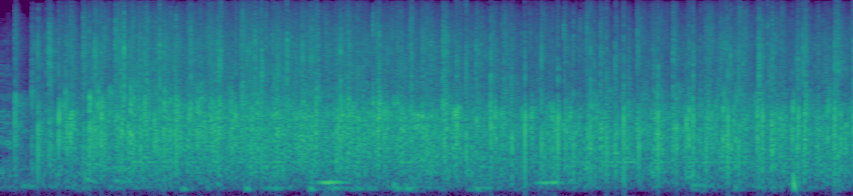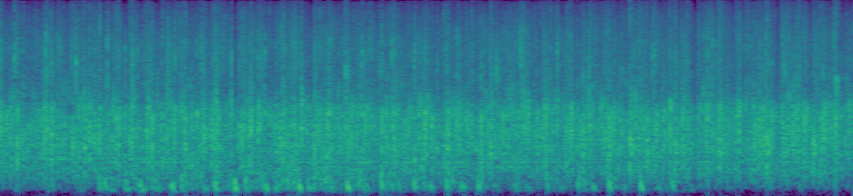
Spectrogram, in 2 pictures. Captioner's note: applause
